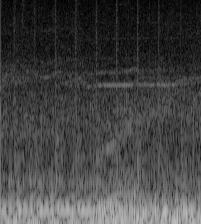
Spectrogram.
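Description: Live rock band music with guitar and bass holding long, sustained notes over a low drone, and a fast steady ticking beat high above.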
